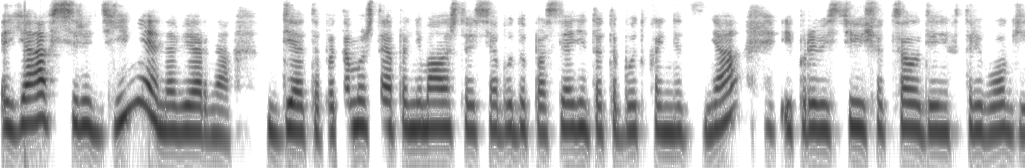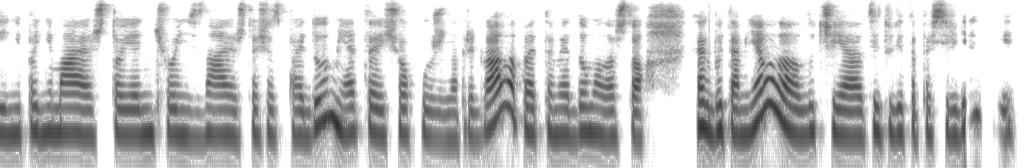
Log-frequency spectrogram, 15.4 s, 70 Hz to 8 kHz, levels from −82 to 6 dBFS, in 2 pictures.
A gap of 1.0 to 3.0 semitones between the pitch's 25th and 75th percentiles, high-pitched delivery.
Yes: narrow, 2.6 semitones; high, 200 Hz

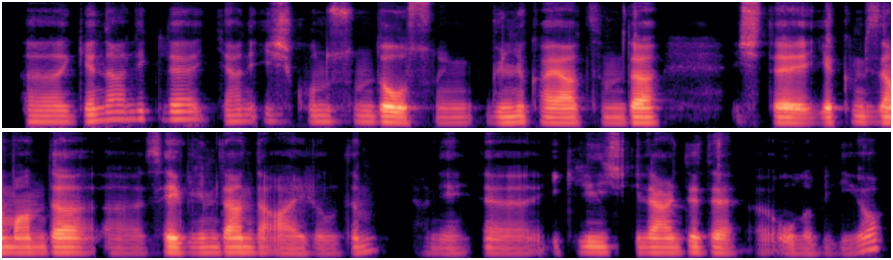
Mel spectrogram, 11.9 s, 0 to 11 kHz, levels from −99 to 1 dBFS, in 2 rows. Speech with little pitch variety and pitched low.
Yes: narrow, 2.3 semitones; low, 100 Hz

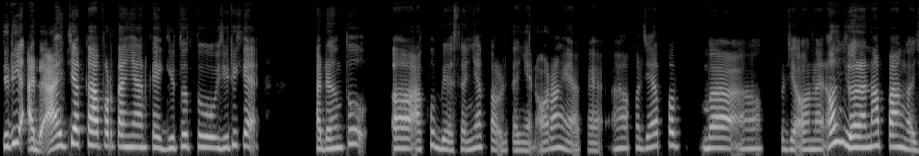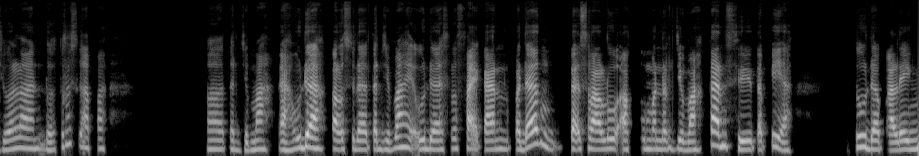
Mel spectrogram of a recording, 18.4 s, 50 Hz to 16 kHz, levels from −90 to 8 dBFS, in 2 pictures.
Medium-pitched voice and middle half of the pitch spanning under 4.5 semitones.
No: high, 230 Hz; average, 4.0 semitones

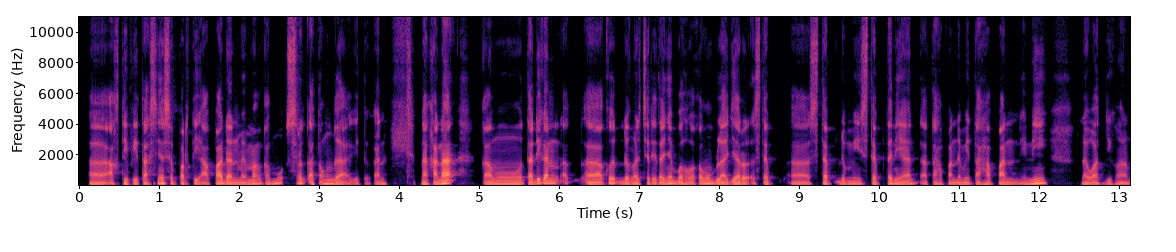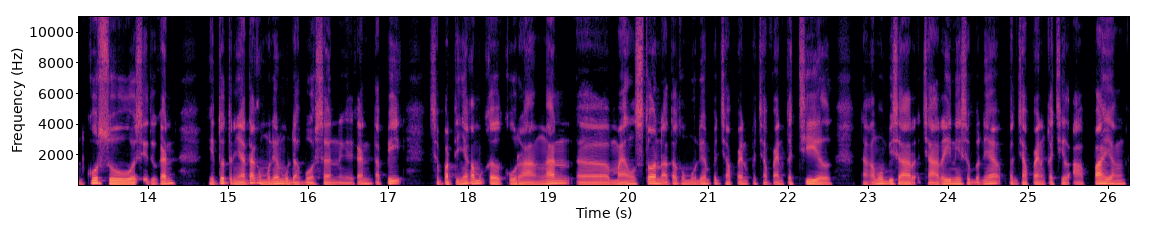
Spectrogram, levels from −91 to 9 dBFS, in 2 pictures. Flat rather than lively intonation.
No: average, 3.7 semitones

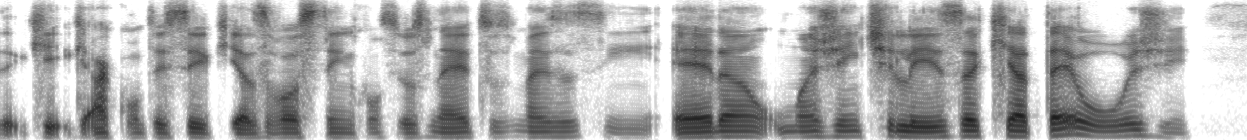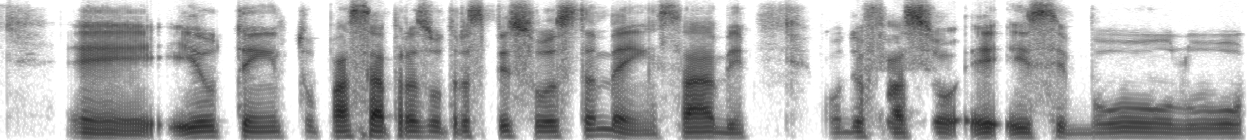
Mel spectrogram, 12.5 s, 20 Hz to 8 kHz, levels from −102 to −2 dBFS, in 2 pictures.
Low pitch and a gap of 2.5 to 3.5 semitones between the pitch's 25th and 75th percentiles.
Yes: low, 100 Hz; average, 2.8 semitones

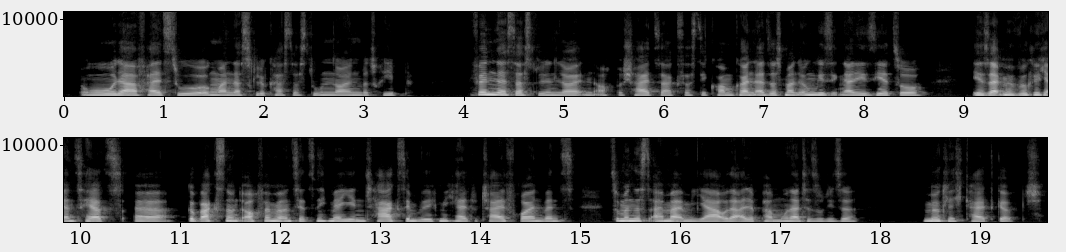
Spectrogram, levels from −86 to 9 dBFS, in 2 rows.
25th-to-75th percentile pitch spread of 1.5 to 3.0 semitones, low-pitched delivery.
No: narrow, 2.6 semitones; medium, 180 Hz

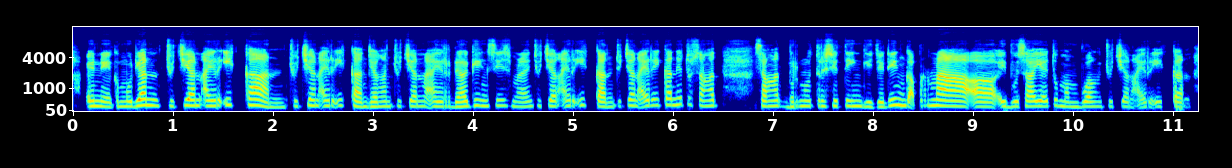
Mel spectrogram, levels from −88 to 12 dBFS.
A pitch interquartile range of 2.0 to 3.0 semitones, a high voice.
Yes: narrow, 2.5 semitones; high, 225 Hz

